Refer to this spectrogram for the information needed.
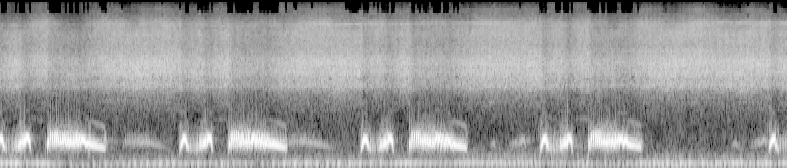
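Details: A female spotted dove's vigorous calling, meant to attract wild birds: four rhythmic phrases of a double clipped note followed by a long downslurred coo, faint coos between, against broadband hiss and a low hum.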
